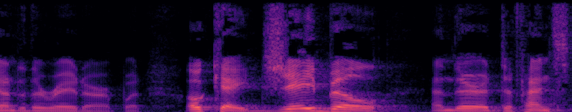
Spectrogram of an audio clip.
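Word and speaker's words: Jabil: task for my pronunciation I said before jabble he said it's Act jabble is a tech name and it's actually pronounced J Bill and they pronounce they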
